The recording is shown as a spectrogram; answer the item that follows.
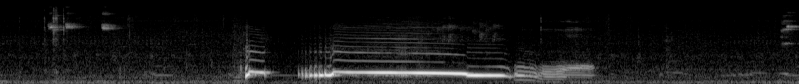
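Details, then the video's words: Javanese puter pelung dove coos: a short introductory note, a gap, then a steady drawn-out tone near two seconds that drops in steps to a rough lower ending, with faint high chirps of small birds around. "KONSER ANGGUNGAN PUTER PELUNG"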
